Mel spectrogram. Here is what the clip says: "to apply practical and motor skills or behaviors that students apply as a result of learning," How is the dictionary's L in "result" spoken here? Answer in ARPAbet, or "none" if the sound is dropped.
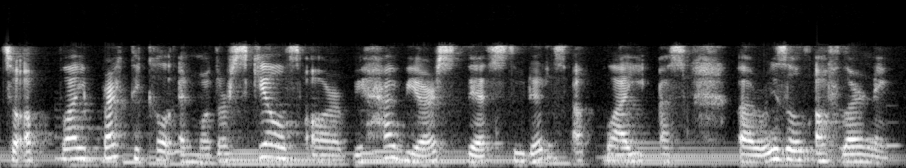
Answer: L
